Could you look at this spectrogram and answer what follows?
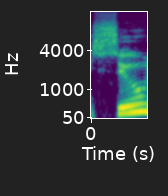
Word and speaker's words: Sioux: It's pronounced Sioux, Dan. I am so sorry. Sioux City, Iowa.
